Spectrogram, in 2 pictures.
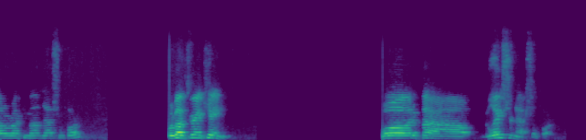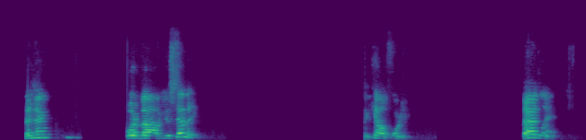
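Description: A middle-aged man speaks loudly and with animation, in short bursts with pauses, close by.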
